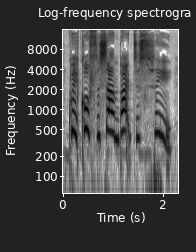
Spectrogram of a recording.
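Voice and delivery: high, loud urgent cry; a tiny snail crying out in alarm. A narrator's reading. Snail urging the stranded whale back to sea, high urgent cry. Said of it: "cried the snail".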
